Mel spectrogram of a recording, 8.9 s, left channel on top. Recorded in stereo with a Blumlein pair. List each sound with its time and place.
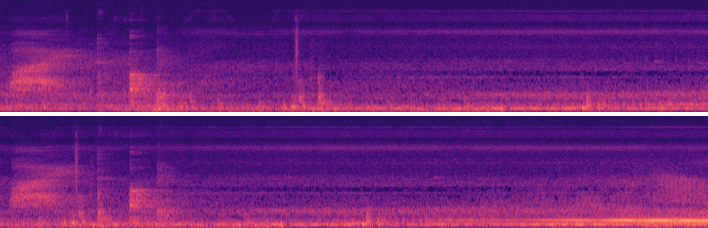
0.1 s whispering: 5° left, 0.6 m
